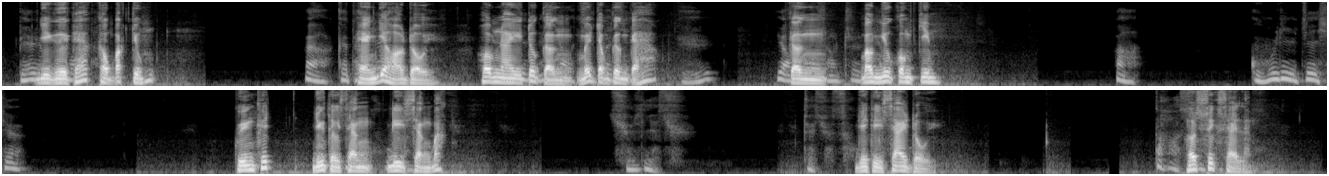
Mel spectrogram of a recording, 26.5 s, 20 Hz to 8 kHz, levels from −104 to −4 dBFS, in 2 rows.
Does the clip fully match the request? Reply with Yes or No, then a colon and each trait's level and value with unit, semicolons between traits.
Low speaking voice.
Yes: low, 100 Hz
